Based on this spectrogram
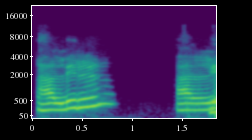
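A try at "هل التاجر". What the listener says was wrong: Nggak ada lilnya karena itu kan syamsiah. Syamsiah itu nggak ada bunyi lilnya. Nah, itu kalau dipisah. Nih, diberitahu dulu ya kalau mau disambung. Halit tajiru gitu.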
